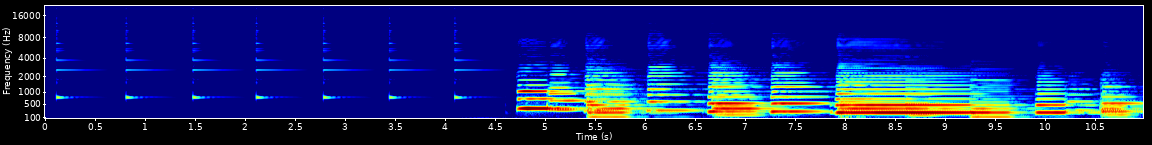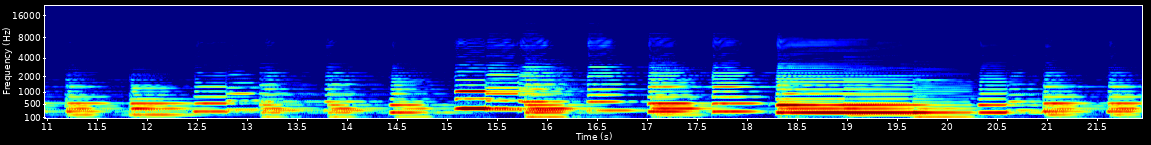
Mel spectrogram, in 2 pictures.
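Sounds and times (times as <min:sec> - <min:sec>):
saxophone playing: 0:04.7 - 0:21.9.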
